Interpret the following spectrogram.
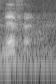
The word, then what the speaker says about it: Kniffin: sure it's Kniffin I'm pretty sure it's not Caniff and I'm pretty good with English son I've always imagined it as Mifflin the K is silent before you get into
